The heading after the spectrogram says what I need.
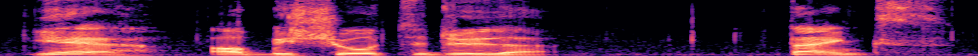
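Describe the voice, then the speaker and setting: An actor playing a cocky, cheerful young adventurer who teases in breezy slang in a video game. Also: male voice, on the high side, very animated, a little slow, pushed and bright, dry recording, exaggerated voice. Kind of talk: video game cutscene acting. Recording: music behind the voice.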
